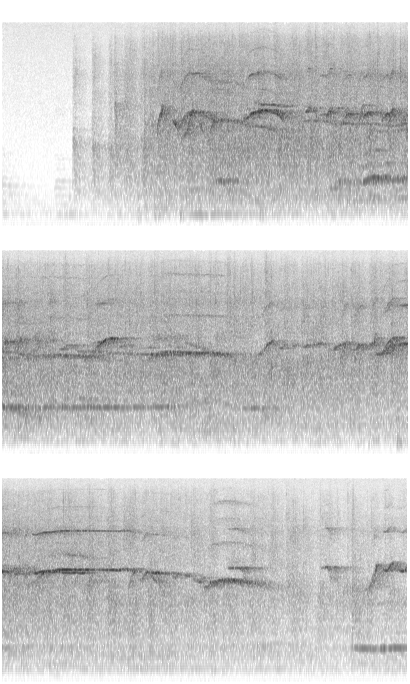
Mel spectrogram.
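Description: A crowd sings and cheers loudly in a large echoing hall.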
